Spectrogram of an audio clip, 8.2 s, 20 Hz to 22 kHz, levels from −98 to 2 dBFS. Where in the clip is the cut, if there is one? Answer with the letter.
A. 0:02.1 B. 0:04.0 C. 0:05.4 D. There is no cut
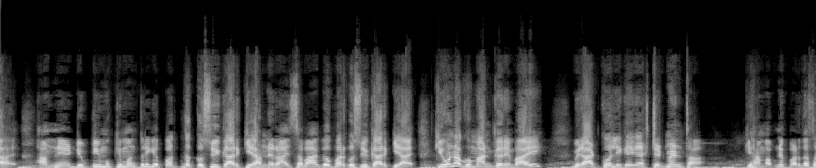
D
